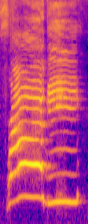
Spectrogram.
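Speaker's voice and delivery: loud, high, sung-out yell. A narrator's reading. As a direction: call the name out in alarm. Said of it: "yelled his mother and father".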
